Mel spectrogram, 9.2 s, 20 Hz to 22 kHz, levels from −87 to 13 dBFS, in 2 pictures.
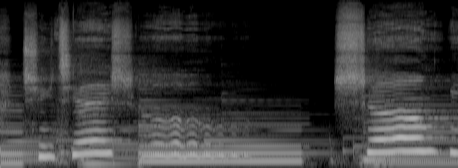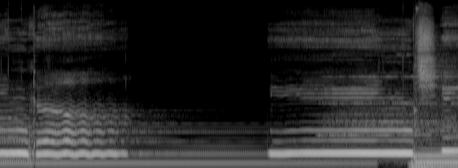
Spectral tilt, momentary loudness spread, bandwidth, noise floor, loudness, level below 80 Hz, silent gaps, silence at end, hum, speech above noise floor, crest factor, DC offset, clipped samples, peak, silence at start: -5 dB/octave; 12 LU; 20 kHz; -47 dBFS; -26 LUFS; -50 dBFS; none; 0 s; none; 22 dB; 16 dB; under 0.1%; under 0.1%; -10 dBFS; 0 s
